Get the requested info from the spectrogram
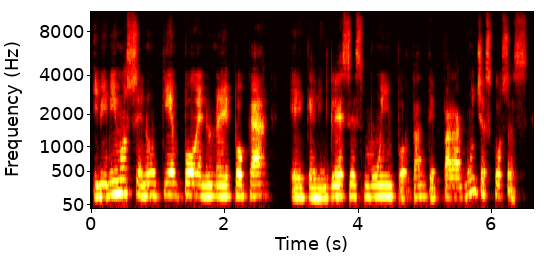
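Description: A man's voice: a little high, flat delivery, a little slow. A Spanish-speaking man hosting a religious podcast, explaining history in a teaching manner, with frequent fillers and restarts. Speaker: podcast host.

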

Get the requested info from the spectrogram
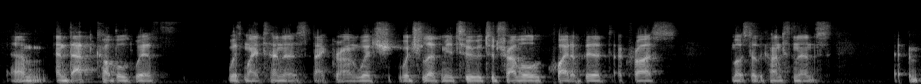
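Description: Deep-voiced man with a bright edge. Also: muffled recording. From Denmark. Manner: halting, often restarts phrases. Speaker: startup CEO guest. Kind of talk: conversational interview answer.

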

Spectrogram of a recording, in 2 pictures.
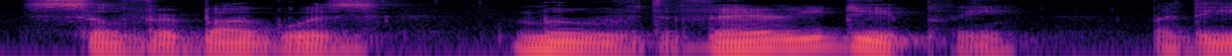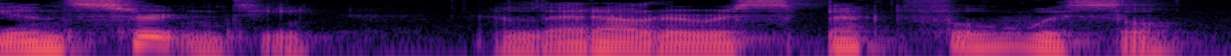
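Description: A man reading a scripted comic science-fiction story in the first person, with a dry, deadpan, wordy delivery. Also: sits low, normal speed, gravelly, slight background noise. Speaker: narrator.

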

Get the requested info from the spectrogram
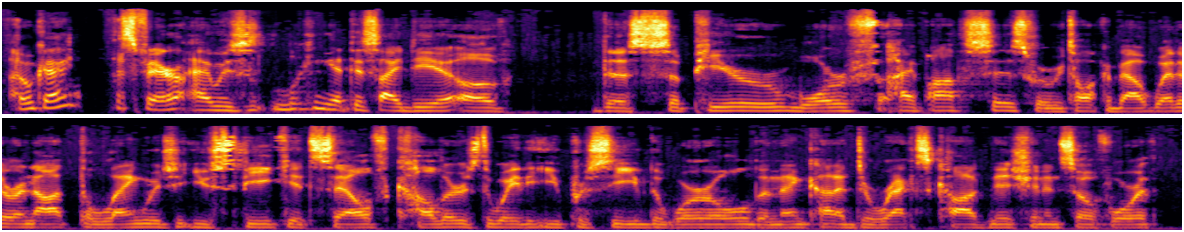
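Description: A man with a mid-range voice co-hosts a casual podcast, asking thoughtful questions. He laughs easily and keeps the talk relaxed. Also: mid-range voice, a little fast. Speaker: podcast co-host.

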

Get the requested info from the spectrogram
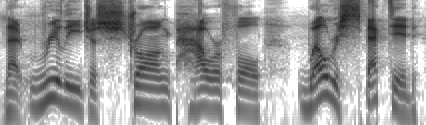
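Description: A man's voice: medium pitch, animated, slow, bright, forceful tone. A man co-hosting a casual film podcast, talking enthusiastically and rambling with restarts. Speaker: podcast co-host.

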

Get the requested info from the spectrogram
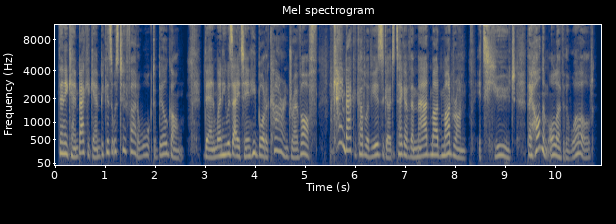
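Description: A wry, knowing female character played by a woman narrator explains things breezily and ironically. Her storybook voice is medium in pitch and animated, close and dry. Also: fairly quick, no room sound.

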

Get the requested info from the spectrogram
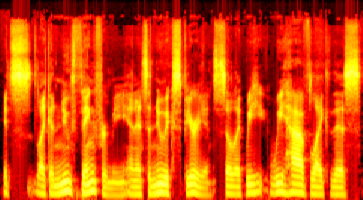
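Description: A man in his early thirties co-hosting a casual podcast, talking in a relaxed, thoughtful way. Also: mid-range voice, moderate pace, no room sound, clean studio sound. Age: 30s. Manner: relaxed, thoughtful, hedging with likes. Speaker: podcast co-host.

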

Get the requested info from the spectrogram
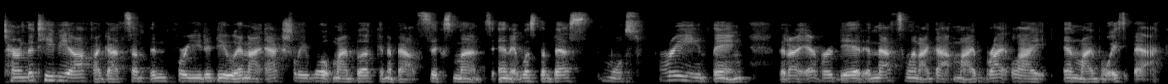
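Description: Low, husky woman, earnest. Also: moderate pace, hardly any pauses, bright, forceful tone, poor audio. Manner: earnest, rambling, many fillers. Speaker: guest author. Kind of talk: casual interview conversation.

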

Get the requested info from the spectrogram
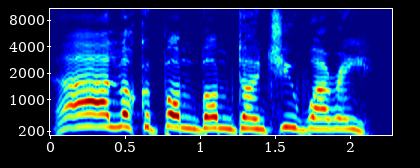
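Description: A carefree male kangaroo drawls his jokes in a high, loud voice, as a woman puts him on. He sounds easygoing and playful, a storybook critter with no worries. The sound is dry and close. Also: moderate pace, no echo, lightly acted. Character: laid-back cheery male kangaroo.

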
